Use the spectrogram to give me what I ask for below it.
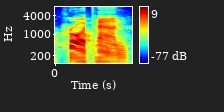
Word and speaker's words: Croatoan: Yeah, and it's from the south, the Croatoan, Croatoan is what they were calling them, or Croatan. I've seen it pronounced that way.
